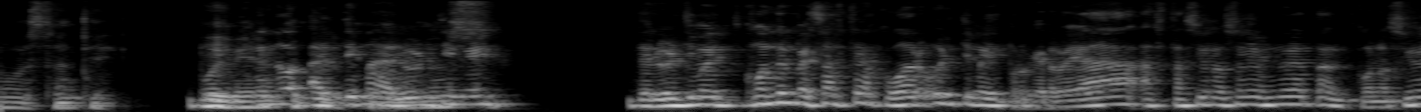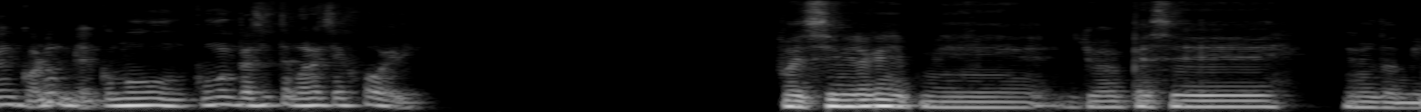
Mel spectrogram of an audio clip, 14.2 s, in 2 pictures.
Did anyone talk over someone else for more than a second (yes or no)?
yes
